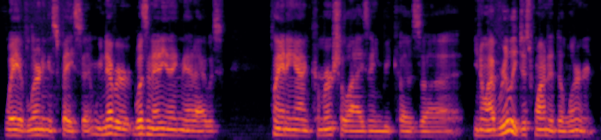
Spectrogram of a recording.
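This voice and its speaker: Middle-aged man talking haltingly in an interview. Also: medium pitch, steady tone. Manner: halting, thinking aloud, often checking with "right?" and "you know". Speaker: interview guest, tech entrepreneur and engineer. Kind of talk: conversational interview, telling career story.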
